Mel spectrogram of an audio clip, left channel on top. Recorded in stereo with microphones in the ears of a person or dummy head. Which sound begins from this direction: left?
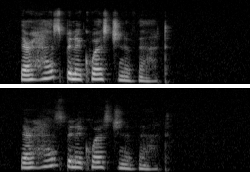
A woman speaking, at 0.2 s.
